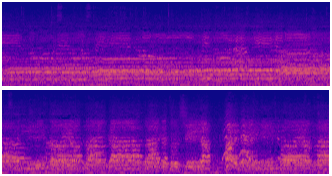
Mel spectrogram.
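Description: A group of voices singing a Bulgarian folk song together without instruments: one long held note for about the first half, then shorter, broken phrases.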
